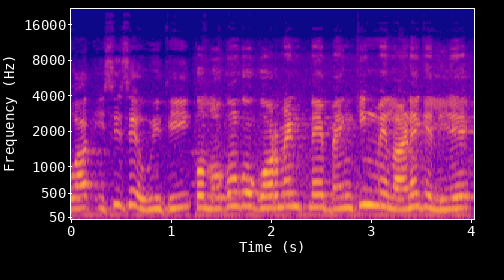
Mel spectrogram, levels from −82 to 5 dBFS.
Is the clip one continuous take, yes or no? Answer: no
